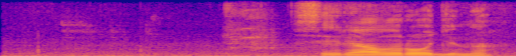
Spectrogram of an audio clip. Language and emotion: Russian, neutral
